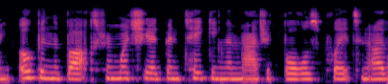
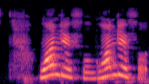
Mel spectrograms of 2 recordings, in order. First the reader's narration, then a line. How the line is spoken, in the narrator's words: shouted the people with one voice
